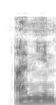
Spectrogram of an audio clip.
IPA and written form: ˈʌnjən (Onion)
